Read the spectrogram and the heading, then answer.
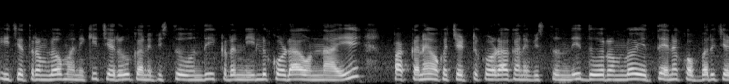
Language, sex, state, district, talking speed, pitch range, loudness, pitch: Telugu, female, Andhra Pradesh, Srikakulam, 140 wpm, 220-235 Hz, -15 LUFS, 230 Hz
